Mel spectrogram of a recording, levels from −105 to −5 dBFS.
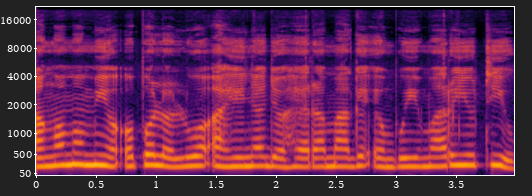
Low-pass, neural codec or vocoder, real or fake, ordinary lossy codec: none; none; real; none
